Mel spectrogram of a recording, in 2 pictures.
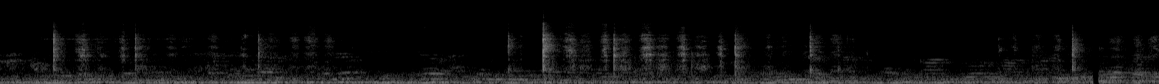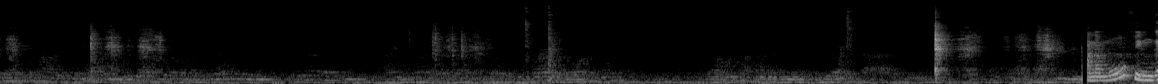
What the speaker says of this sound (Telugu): మనము ఫింగర్ సైజు పీసెస్ కట్ చేసి పెట్టుకోవాలండి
